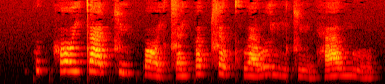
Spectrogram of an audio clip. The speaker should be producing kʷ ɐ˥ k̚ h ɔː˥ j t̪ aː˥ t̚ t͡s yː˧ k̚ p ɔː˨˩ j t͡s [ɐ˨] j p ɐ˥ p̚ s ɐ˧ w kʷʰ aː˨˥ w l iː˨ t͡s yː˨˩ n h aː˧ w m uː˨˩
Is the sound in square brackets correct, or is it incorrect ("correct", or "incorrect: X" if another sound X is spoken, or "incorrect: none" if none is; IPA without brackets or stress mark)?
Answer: correct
